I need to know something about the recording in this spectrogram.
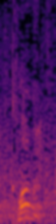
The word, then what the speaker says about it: Clement: It's not Clement, it's Clement. And he probably wants that distinction for a number of reasons. First of all, that's the correct way to say it, but he is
